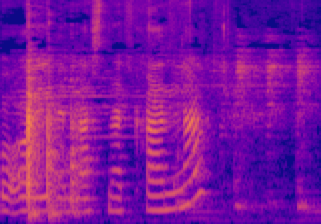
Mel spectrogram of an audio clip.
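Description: A short metallic clatter from the baking sheet being handled, about a quarter second in, with a voice going on throughout.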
